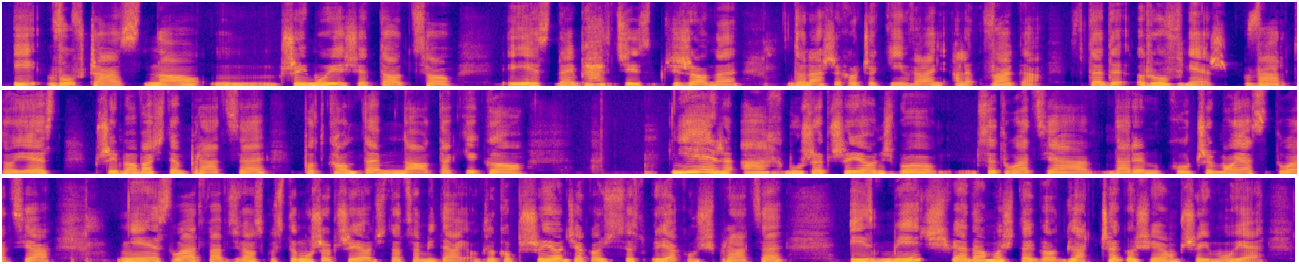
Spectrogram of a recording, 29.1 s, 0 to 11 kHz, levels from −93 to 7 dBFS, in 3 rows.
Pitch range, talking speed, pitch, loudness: 180-220 Hz, 130 wpm, 195 Hz, -16 LUFS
